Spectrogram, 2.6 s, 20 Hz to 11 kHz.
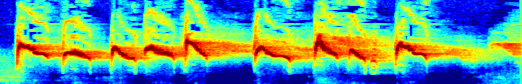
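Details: Oriental white-eye happy song, 24 February 2023: about eight crisp, high, downslurred chirps delivered in quick succession, clear and loud.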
